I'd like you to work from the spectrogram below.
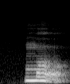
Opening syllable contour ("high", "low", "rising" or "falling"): falling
